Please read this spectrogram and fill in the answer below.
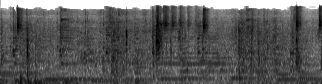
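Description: Background music with held notes that step in pitch, over sharp percussive hits.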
